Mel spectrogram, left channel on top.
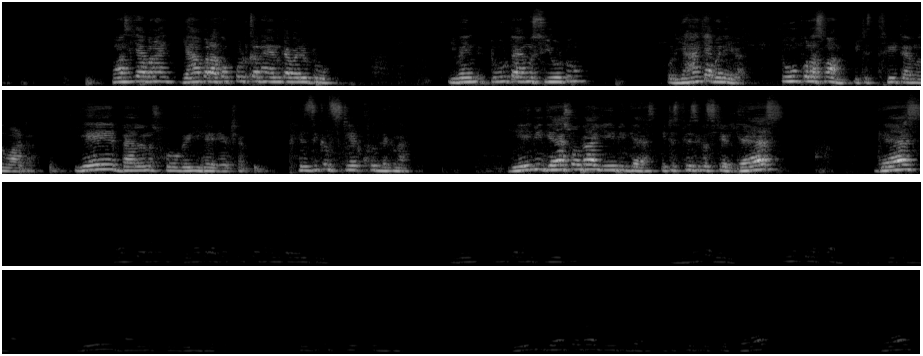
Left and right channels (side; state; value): right; quieter; 38.0 dB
